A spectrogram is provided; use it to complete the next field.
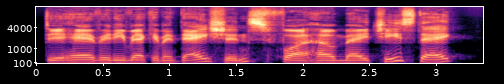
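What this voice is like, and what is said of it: Put-on Australian accent. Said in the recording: “can I do the Australian accent?”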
